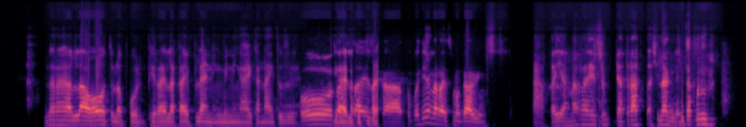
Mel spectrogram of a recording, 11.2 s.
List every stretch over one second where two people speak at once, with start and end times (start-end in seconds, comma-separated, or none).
none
